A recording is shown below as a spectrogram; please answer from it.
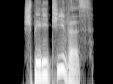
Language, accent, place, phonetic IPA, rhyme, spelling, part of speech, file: German, Germany, Berlin, [ʃpediˈtiːvəs], -iːvəs, speditives, adjective, De-speditives.ogg
- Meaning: strong/mixed nominative/accusative neuter singular of speditiv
